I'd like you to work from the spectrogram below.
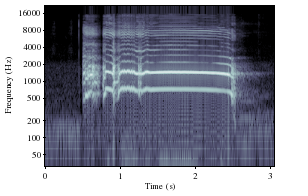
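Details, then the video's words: Crowing from one of three creole barnyard roosters kept together in one pen, two barred and one white; rapid stuttered introductory notes run into a single prolonged even note lasting well over a second, then stop cleanly. "ES UN BUEN TIEMPO PARA QUE LOS GALLOS CANTEN"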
